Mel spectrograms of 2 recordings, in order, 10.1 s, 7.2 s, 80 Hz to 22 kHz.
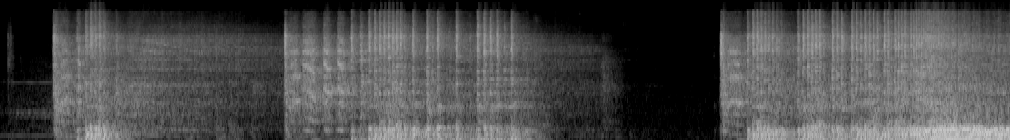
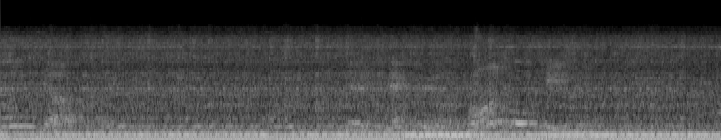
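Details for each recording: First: Freshly rebuilt turbo 1996 Honda Accord CD5; tune first suspected, vacuum leaks checked. It catches, revs unevenly on the pedal, then dies and cuts out before restarting; it won't hold idle without throttle. Stalling idle. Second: 1996 Honda Accord CD5, turbo, freshly rebuilt, with idle troubles and a rich-running tune, driven in cold weather: steady even engine note rising under throttle with faint turbo spool, runs smoothly without knocks or misses; tune still needs adjusting.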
